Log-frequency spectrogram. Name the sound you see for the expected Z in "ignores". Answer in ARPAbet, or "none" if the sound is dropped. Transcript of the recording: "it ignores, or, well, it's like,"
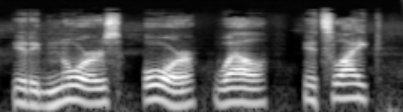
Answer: Z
